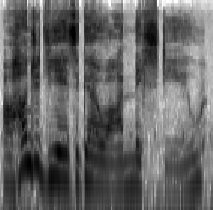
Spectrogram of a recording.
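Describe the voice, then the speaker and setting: A woman's voice: low voice, big pitch swings, slow, heavily acted. A woman voicing an eccentric, menacing, ancient street crone in a comic dub, rambling and cajoling with old-fashioned endearments. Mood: bargaining. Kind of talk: comic dub character acting.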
